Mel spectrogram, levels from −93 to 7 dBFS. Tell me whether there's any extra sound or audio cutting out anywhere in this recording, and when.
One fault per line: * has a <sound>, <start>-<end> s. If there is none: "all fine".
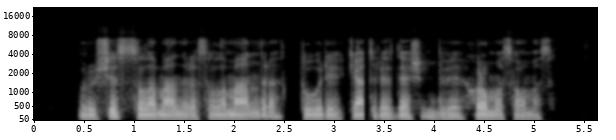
* has a dropout, 3.3-3.3 s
